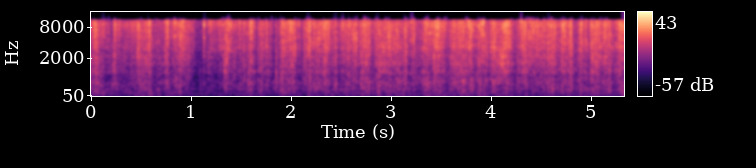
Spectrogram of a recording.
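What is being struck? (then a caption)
Paper coffee filter. Long almond-shaped metallic nails scratch and crinkle the ridged sides of a thin, empty white fluted paper coffee filter, a hollow cup shape resting on a table. The result is a steady, bright, dense crinkling and scratching texture with many quick crackles and no clear pauses.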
